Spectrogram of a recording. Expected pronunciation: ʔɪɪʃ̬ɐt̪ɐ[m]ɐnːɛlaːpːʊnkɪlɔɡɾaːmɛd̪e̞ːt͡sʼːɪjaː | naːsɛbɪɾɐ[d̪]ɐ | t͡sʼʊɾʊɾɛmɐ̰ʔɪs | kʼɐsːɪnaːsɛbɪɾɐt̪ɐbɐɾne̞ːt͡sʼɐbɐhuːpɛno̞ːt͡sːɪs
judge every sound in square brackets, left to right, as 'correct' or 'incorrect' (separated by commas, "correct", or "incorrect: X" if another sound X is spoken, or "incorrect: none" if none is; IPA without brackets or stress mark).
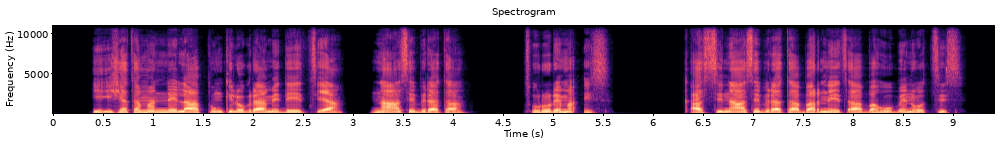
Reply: correct, incorrect: t̪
